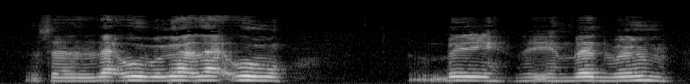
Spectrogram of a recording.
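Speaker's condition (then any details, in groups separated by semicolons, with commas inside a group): Cerebral palsy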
